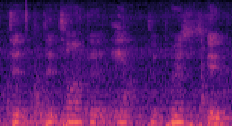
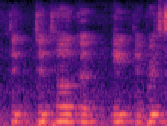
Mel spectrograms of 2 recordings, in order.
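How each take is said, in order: First: Put-on soft, hushed child's report, a touch of worry; a small voice breaking bad news; hushed little daughter. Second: Lightly voiced little girl, hesitant; a hint of a child confessing, stammering; daughter's voice. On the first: Daughter quietly telling dad the dog ate it, hushed. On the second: Daughter telling dad about the dog, lightly voiced. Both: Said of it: "My daughter goes".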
